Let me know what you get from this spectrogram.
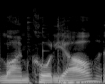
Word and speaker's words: Cordiale: I always called them Lime Cordial. My girlfriend corrected me recently and said that it's actually Lime Cordiale and it is spelled Lime Cordiale.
